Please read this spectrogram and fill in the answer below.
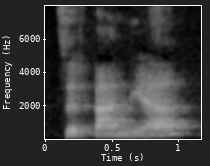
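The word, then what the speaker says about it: Zephaniah: from the Old Testament what about the name zephania zephania so this is how you say it I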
